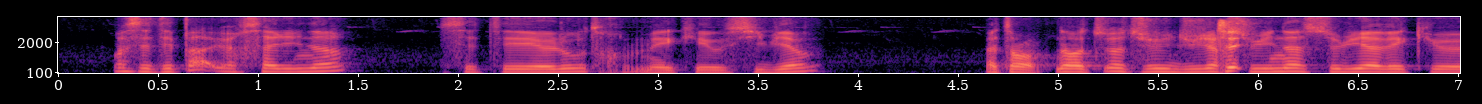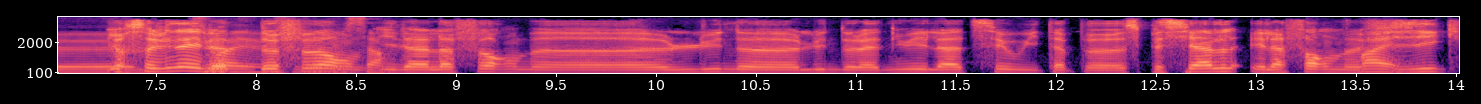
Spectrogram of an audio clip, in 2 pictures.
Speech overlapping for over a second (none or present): present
